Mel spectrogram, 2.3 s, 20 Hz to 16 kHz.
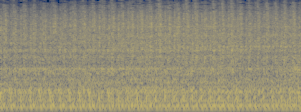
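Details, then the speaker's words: Pump engine on a 1989 Ford F-350 brush truck, throttle run up to bring pump pressure to about 100 PSI for the booster reel: even, steady beat at raised speed with no knocks or misses. Normal, healthy running. "throttle speed is right down here so we're going to run that up just a little bit bring our pressure up"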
